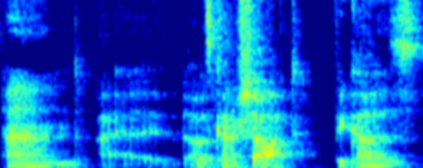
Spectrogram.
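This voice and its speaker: Deep-voiced man, echoey room. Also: level tone, unhurried. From Iceland. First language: Icelandic. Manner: reflective, rambling storytelling with many fillers. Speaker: musician and songwriter. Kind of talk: casual livestream chat between songs. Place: living room.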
